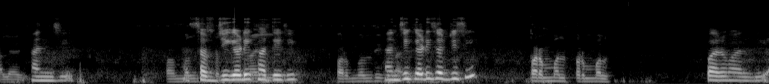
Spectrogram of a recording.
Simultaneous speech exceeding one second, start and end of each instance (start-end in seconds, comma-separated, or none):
none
